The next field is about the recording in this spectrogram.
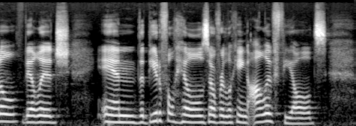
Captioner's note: none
